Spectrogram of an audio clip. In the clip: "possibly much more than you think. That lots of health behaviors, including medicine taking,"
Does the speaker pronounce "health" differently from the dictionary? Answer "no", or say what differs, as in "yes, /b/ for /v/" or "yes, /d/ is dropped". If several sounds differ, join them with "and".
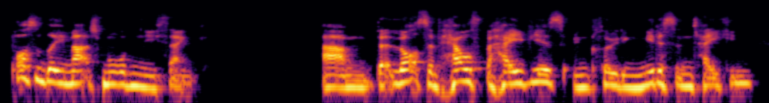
no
